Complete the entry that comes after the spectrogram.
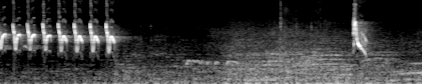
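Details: Bar-winged prinia singing in a lively, energetic style, used as a tutor song for other birds: seven quick sharp chirps about a sixth of a second apart, then quiet with one more chirp near the end.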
